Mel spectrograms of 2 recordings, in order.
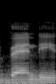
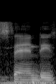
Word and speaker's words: Sandy: It's not Vandy, it's Sandy.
